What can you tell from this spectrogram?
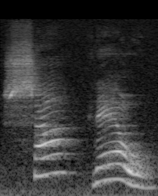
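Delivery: Xarel split into two slow syllables, XA-REL. Shown as a demonstration. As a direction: say Xarel in two separate beats. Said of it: "um peixe com duas sílabas". (Xarel separado em duas sílabas)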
